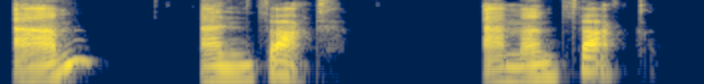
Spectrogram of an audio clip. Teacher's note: estas vocales as de acá, las tres, se comportarían como una A abierta del español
